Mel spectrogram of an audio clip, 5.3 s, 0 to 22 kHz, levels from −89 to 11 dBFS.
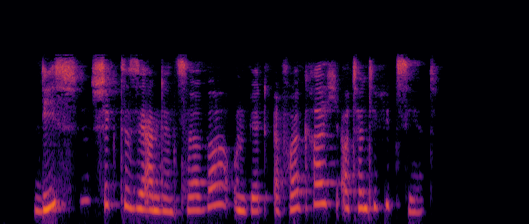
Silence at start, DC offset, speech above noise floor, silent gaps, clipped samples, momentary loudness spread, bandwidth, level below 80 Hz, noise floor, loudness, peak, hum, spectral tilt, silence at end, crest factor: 0.35 s; under 0.1%; 54 dB; none; under 0.1%; 8 LU; 8.2 kHz; -78 dBFS; -86 dBFS; -31 LUFS; -14 dBFS; none; -1 dB/octave; 0.95 s; 18 dB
